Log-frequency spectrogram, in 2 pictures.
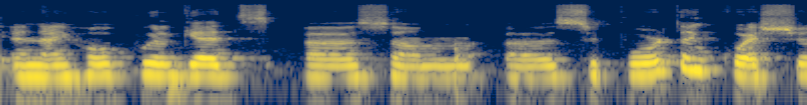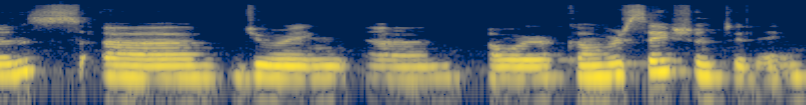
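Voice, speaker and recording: Slow mellow-voiced woman physician. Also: medium pitch. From Democratic Republic of Congo. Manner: measured and gracious, with many fillers. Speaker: physician guest. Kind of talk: interview answers.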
